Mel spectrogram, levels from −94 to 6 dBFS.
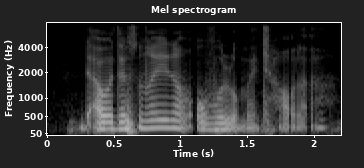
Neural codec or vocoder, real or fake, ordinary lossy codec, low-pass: none; real; none; 7.2 kHz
